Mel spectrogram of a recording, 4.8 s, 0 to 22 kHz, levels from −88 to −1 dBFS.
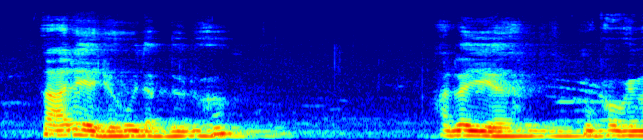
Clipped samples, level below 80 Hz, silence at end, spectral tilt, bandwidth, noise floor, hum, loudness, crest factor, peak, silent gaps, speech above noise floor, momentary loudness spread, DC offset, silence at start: under 0.1%; -62 dBFS; 0 s; -9 dB/octave; 11 kHz; -59 dBFS; none; -19 LUFS; 16 dB; -4 dBFS; none; 41 dB; 11 LU; under 0.1%; 0.3 s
